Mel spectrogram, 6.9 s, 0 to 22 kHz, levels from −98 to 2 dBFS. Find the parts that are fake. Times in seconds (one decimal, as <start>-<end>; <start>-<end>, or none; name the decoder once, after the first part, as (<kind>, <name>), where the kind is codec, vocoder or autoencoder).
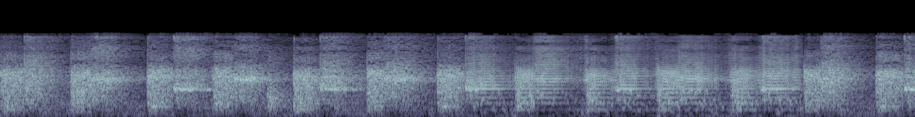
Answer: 3.5-6.0 (vocoder, Vocos)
